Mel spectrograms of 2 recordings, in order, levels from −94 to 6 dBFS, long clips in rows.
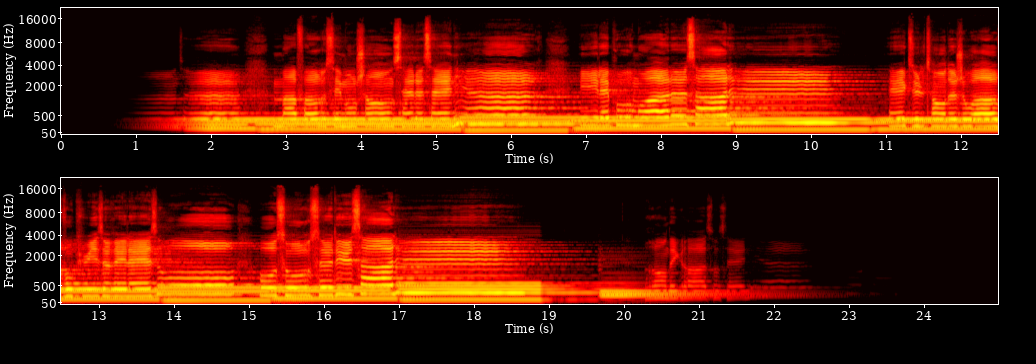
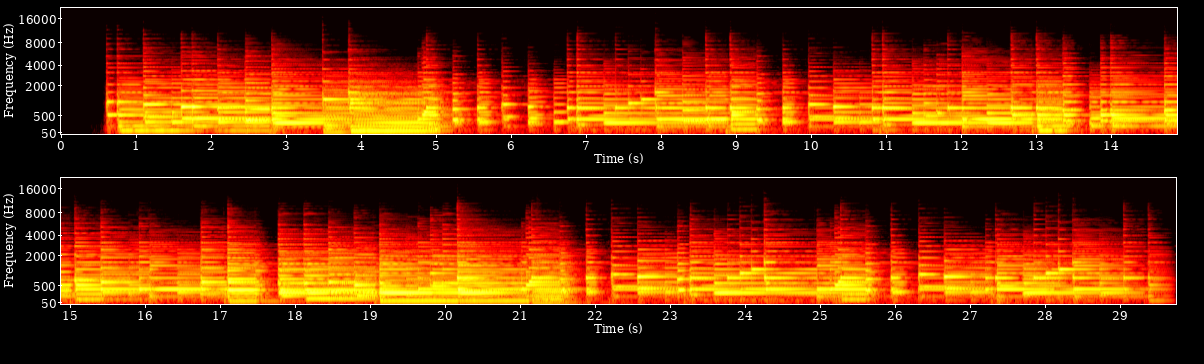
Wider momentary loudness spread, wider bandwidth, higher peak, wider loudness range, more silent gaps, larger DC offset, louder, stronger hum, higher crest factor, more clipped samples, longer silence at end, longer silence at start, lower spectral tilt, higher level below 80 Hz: first, 11 LU vs 8 LU; first, 16 kHz vs 8 kHz; second, -8 dBFS vs -2 dBFS; first, 8 LU vs 3 LU; neither; neither; second, -24 LUFS vs -17 LUFS; neither; about the same, 18 dB vs 16 dB; neither; first, 3.9 s vs 0.1 s; first, 1.55 s vs 0.6 s; second, -5 dB/octave vs -8 dB/octave; second, -82 dBFS vs -48 dBFS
